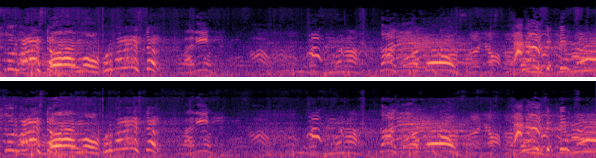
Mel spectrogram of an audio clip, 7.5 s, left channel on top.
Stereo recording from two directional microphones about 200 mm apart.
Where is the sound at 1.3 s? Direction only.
30° left (ahead or behind).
